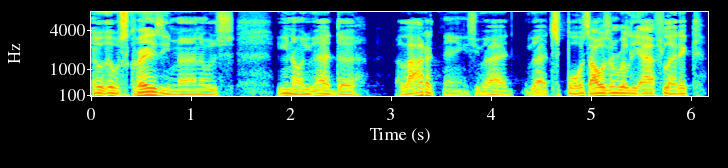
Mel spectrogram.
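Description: Young man, low voice, quick casual guest chatter. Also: no echo, studio quality. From Brooklyn, New York. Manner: relaxed, peppers talk with "you know what I mean". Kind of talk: casual podcast chat.

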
